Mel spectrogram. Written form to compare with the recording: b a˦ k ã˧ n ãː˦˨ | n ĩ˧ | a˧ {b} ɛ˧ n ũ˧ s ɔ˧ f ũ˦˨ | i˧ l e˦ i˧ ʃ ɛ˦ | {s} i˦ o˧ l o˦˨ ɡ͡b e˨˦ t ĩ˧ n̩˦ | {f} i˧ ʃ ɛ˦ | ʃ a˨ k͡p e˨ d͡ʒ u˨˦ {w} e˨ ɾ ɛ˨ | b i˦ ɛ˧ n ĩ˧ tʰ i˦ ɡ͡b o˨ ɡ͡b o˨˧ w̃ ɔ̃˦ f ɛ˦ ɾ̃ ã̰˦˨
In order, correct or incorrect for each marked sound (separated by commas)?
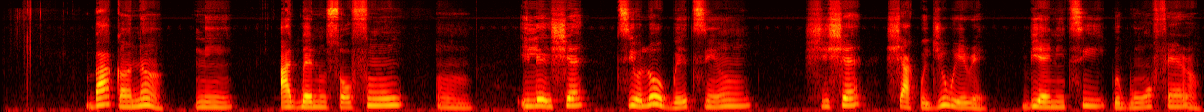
incorrect, incorrect, incorrect, correct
